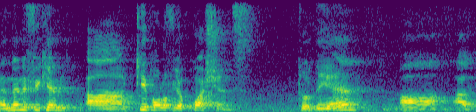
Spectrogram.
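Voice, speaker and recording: Recorded with noticeable background noise and audible room echo, a man speaks at a fairly slow pace and very even loudness, his fairly high pitch showing ordinary pitch variation. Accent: Israeli. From Israel. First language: Hebrew. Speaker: community center executive director. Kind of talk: talk to a club audience. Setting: meeting room with PA microphone and audience. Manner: hesitant with many fillers and repetitions.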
